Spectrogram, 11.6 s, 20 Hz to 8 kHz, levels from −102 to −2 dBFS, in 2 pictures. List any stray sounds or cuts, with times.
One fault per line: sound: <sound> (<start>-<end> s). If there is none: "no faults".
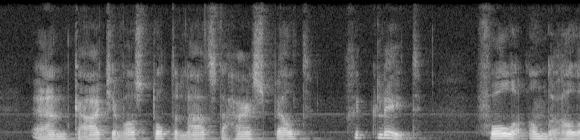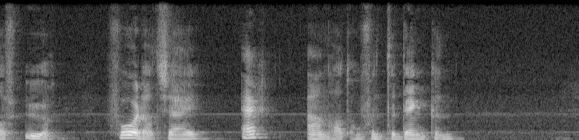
no faults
